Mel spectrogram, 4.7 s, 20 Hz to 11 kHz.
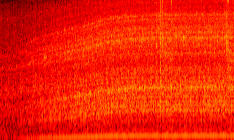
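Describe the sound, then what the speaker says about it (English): A truck engine in Farming Simulator 2013 runs loud and steady, a low continuous drone that rises slightly at the start and holds, with no talking. "This truck doesn't drive the greatest now."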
